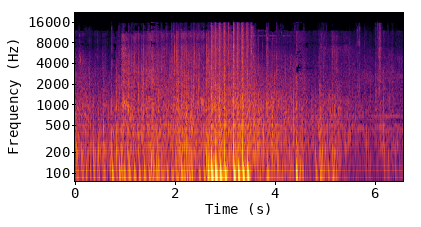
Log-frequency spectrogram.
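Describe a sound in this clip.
Distant gunfire and explosions rumble all around.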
